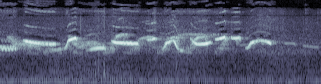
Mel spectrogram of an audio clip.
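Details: Short stretch of a caged hwamei's 'ngũ trường' song, sung while nodding in 'lion dance' fashion. It is a continuous chain of clear, looping whistled phrases that rise and fall.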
